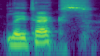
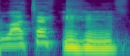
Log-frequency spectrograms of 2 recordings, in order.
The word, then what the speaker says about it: LaTeX: computer science department like we all use latex or latch depending on how you say it so you're like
